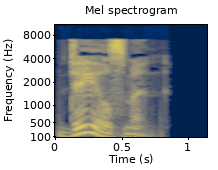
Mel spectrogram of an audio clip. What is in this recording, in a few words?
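"dalesman", British English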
